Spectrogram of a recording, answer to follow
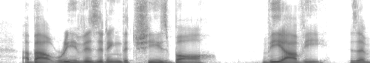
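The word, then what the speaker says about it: vis-à-vis: He says, I'm sufficiently baked to ask about revisiting the cheese ball vis-a-vis. Is it vis-a-vis or vis-a-vis?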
